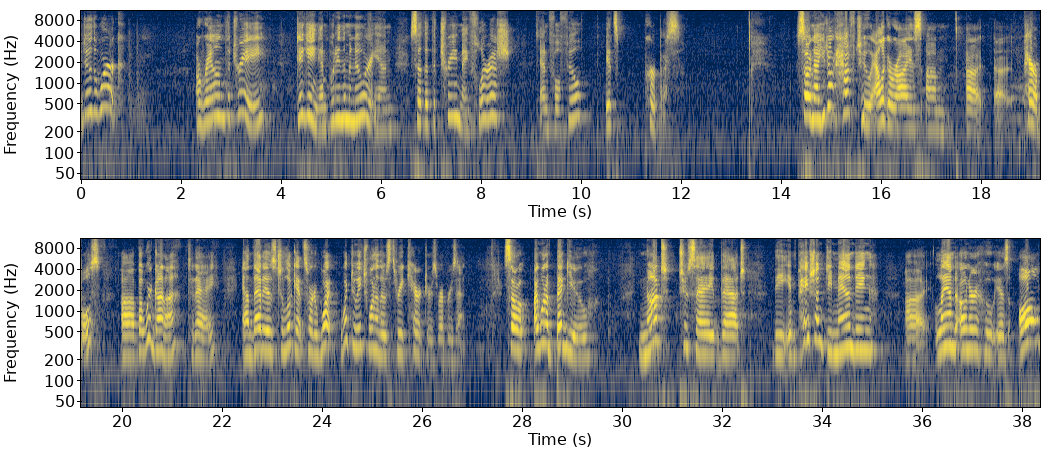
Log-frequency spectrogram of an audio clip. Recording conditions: large echoing room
